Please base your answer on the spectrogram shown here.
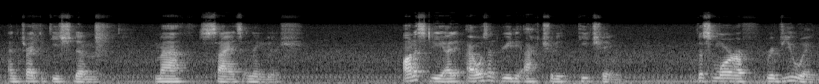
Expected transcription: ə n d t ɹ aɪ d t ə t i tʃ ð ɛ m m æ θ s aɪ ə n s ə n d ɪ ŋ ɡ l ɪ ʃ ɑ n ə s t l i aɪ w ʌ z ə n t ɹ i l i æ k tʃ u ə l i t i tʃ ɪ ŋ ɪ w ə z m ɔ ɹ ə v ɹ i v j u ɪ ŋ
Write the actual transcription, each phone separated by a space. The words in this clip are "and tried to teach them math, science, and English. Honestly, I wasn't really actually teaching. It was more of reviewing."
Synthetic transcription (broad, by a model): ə n t ɹ aɪ d t ə t i tʃ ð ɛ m m æ θ s aɪ ə n s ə n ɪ ŋ ɡ l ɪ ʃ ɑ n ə s t l i aɪ w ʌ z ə n t ɹ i l i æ k tʃ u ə l i t i tʃ ɪ ŋ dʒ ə s m ɔ ɹ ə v ɹ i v j u ɪ ŋ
